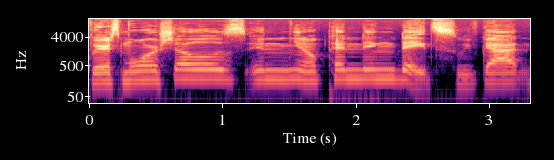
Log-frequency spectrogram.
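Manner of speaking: high, slow, teasing dodge; playing coy. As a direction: drag it out like you're hiding a secret. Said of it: "they're definitely playing coy".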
